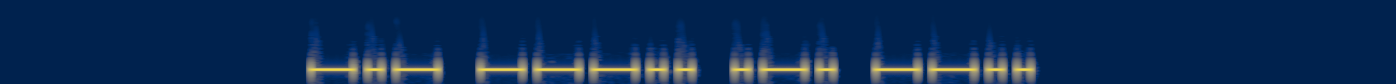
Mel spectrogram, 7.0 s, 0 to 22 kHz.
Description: Morse code, heard as a keyed tone, about 17 wpm, 700 Hz. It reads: K8RZ
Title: USA Call Signs - 4 Characters - Repeated 3x - 17wpm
